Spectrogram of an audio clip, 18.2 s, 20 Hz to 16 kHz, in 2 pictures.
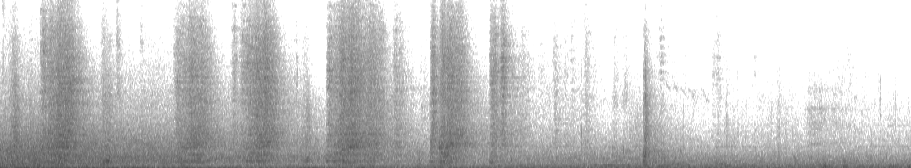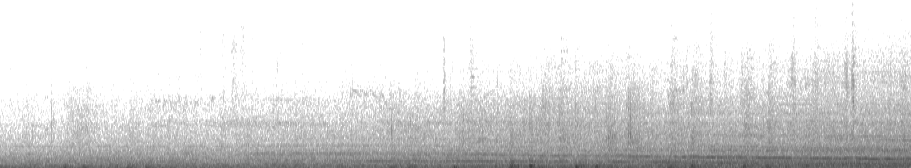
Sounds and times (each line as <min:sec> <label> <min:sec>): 0:00.0 straszenbahn 0:18.2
